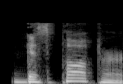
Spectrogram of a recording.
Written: dispauper

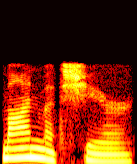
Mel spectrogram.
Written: Monmouthshire

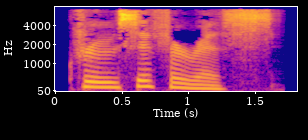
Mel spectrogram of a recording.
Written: cruciferous

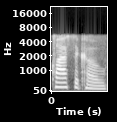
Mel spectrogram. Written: classico

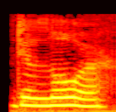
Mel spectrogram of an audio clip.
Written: delors

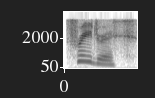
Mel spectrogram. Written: Friedrich

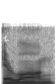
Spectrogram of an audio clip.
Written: erelong

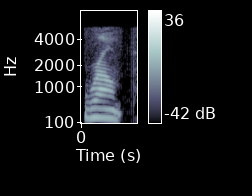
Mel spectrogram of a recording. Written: rump

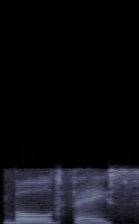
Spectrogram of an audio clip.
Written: boldface

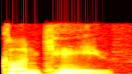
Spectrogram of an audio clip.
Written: concave

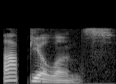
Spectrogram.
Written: opulence

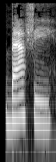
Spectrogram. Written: baffy

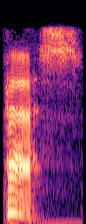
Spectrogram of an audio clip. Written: pass

